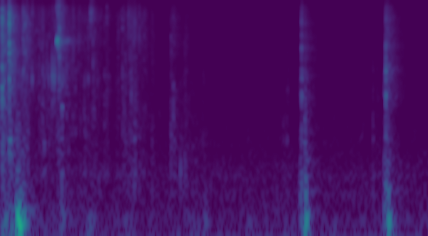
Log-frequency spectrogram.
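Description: Plastic trading-card pack wrapper crinkling as it is torn open and crumpled in the hands, densest in the first second and a half. Then quieter, with two sharp taps near the end.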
